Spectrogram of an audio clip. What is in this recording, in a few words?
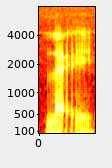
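"lei", Mandarin Chinese, third tone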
